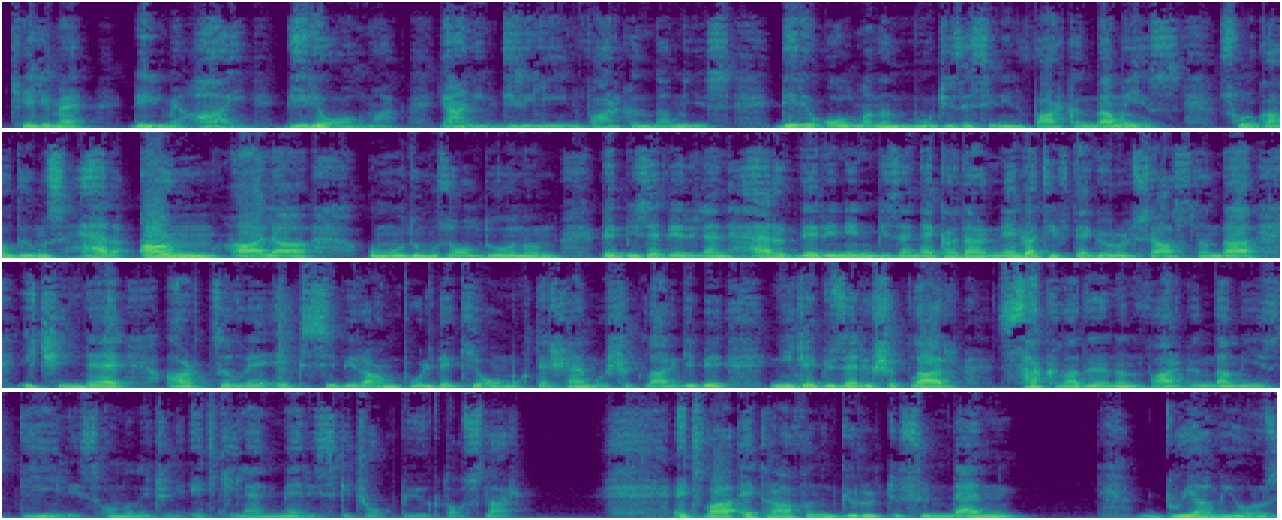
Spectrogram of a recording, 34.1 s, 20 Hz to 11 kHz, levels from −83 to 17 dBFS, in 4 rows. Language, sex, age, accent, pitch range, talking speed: Turkish, male, 60-79, native, 105-140 Hz, 105 wpm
